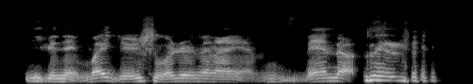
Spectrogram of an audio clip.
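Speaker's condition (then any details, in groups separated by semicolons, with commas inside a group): Cerebral palsy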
